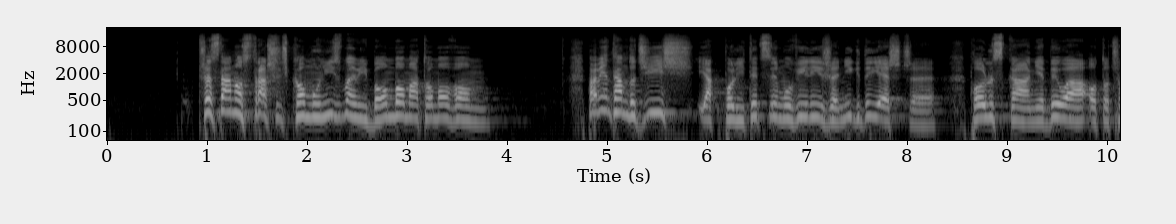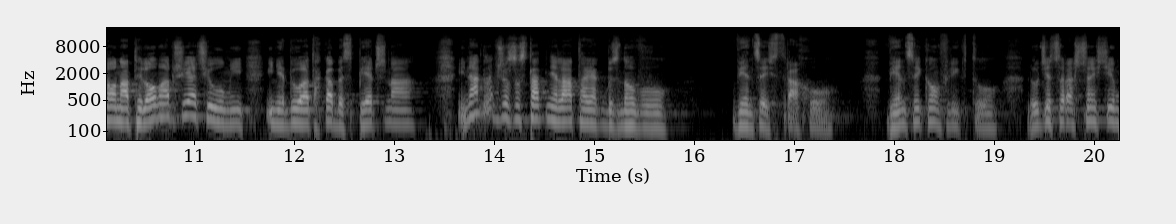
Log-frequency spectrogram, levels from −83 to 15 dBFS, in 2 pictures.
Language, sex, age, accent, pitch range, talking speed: Polish, male, 50-69, native, 155-215 Hz, 120 wpm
